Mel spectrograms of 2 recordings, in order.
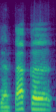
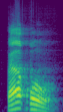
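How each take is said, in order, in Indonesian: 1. Vokal setelah q terdengar tipis dan terbuka. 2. Vokal setelah q terdengar tebal dan membulat.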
